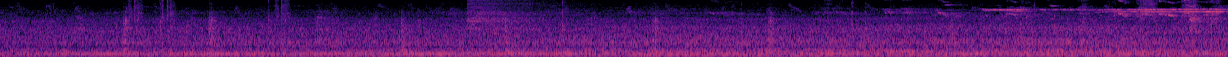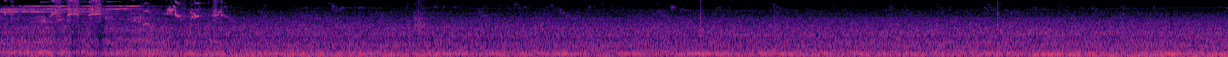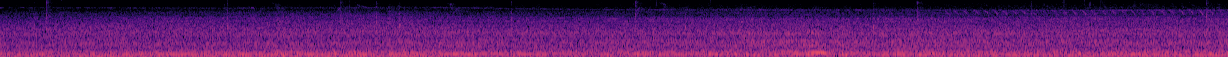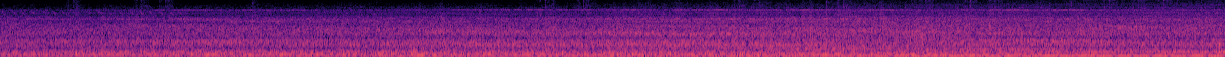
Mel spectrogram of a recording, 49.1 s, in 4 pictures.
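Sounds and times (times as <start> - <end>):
diesel locomotive engine humming: 0.0 - 49.0
train carriages rolling on tracks: 0.0 - 49.0
high-pitched wheel squeal: 9.0 - 14.6, 40.8 - 48.4.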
